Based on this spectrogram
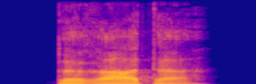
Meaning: agent noun of beraten: adviser / advisor, consultant
- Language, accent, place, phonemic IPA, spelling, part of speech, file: German, Germany, Berlin, /bəˈʁaːtɐ/, Berater, noun, De-Berater.ogg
